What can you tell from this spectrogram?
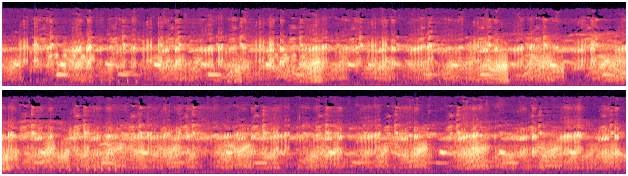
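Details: A thick frog chorus, many croakers calling at once in a continuous rasping wash, punctuated by brief tonal notes, no other sounds heard.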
